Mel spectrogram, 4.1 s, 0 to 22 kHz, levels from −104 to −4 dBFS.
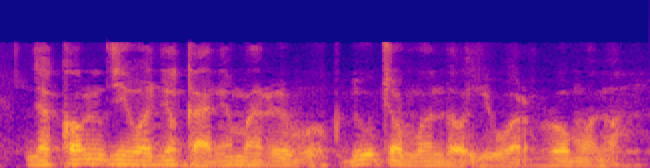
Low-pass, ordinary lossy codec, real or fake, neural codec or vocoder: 19.8 kHz; AAC, 24 kbps; fake; autoencoder, 48 kHz, 32 numbers a frame, DAC-VAE, trained on Japanese speech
